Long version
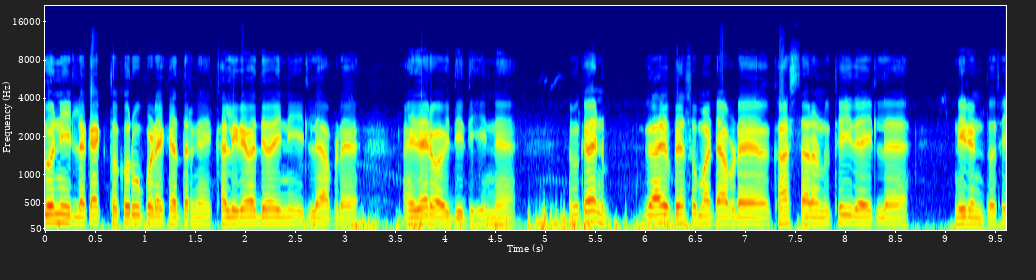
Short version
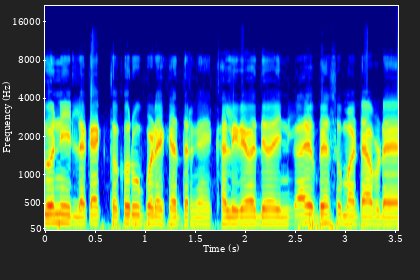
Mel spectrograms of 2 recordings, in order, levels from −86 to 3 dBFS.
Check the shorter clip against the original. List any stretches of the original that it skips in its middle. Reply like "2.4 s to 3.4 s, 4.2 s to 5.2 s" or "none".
2.5 s to 6.0 s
